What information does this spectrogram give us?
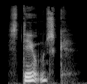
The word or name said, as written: stevnsk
